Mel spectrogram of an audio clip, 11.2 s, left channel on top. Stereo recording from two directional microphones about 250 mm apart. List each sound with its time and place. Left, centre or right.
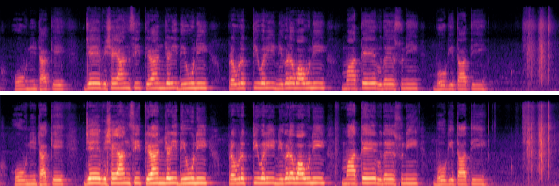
0.3 s speech: right; by 9.6 s centre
